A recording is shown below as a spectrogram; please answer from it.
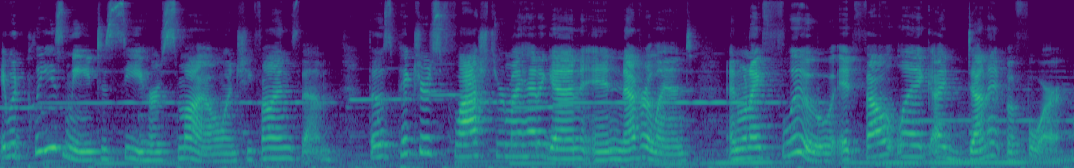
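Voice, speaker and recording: A woman streams a video game, switching between live commentary and reading the story text aloud in an unhurried, expressive voice on the high side. The recording has a roomy echo, with video game music playing behind her.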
